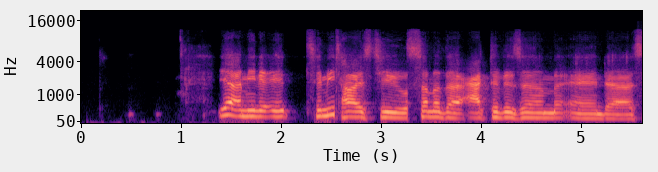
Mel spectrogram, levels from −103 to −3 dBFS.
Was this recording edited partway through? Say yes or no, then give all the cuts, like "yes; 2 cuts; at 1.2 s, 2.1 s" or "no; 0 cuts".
yes; 2 cuts; at 2.5 s, 3.3 s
